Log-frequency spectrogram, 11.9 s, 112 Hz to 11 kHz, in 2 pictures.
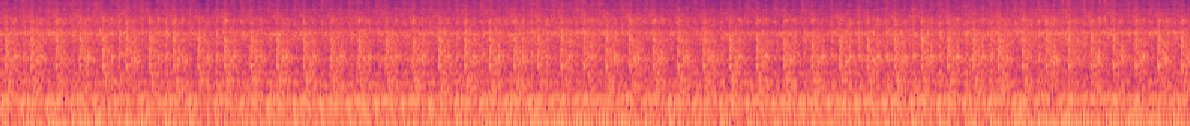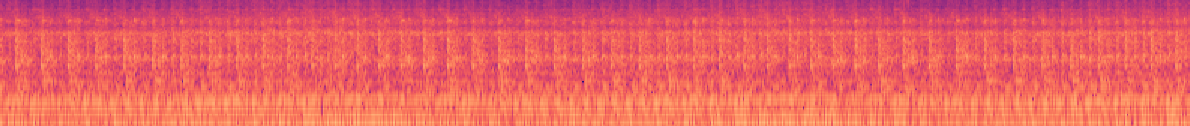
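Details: Terex TX 72-31 with Detroit 6V53 two-stroke diesel, first cold start in 20 years on old fuel with ether: loud, lumpy uneven idle with stumbles, heavy smoke; owner suspects a couple of injectors hung up.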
